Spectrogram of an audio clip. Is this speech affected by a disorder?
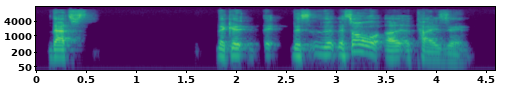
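Yes: stutter; stutter audible during recording; stutter eases in native accent and rehearsed cadence, worse with nerves, blocks when rushing words; here repeated sounds, repeated words.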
